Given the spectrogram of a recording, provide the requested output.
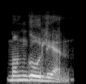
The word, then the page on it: Mongolian: Indian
